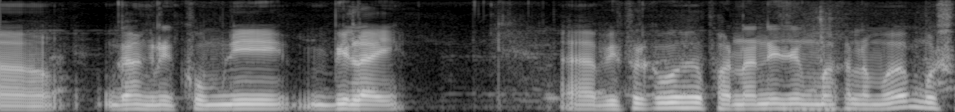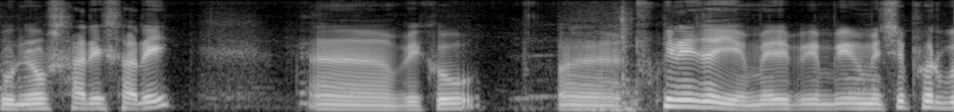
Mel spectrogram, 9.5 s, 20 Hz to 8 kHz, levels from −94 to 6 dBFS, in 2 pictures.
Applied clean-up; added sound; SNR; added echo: neural mask model RNNoise.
